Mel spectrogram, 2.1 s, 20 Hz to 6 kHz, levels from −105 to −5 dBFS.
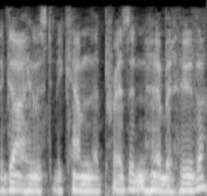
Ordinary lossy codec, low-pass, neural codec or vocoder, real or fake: MP3, 48 kbps; 5.4 kHz; codec, 16 kHz, 16 kbps, FreqCodec, larger model; fake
